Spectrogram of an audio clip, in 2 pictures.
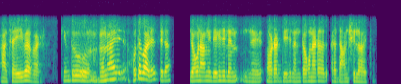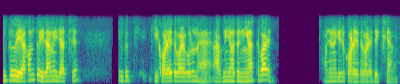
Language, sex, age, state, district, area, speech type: Bengali, male, 18-30, West Bengal, North 24 Parganas, urban, conversation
